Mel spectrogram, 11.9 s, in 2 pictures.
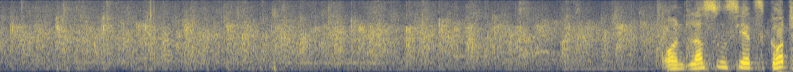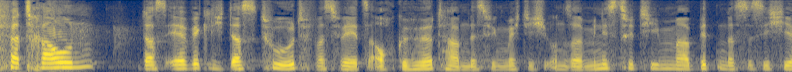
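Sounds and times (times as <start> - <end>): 
audience applause: 0.0 - 7.0
speech: 5.0 - 11.8.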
